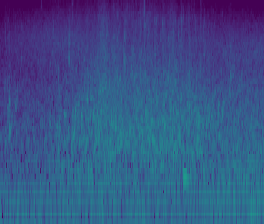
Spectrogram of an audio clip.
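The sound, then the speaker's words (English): Distant ocean waves at a beach give a soft, steady wash of surf. The broad hiss holds even throughout, with no distinct breaking crashes. “we can hear the distant sounds of the waves.”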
